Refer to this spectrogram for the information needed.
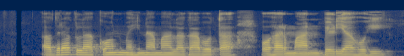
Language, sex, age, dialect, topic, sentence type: Chhattisgarhi, male, 46-50, Northern/Bhandar, agriculture, question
